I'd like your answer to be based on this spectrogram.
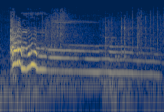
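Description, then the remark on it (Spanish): A wolf lets out a single long howl, wavering briefly at the start and then holding a steady, slowly falling tone. It sounds loud, with no other sounds around it. “Era un lobo hambriento que se acercaba”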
